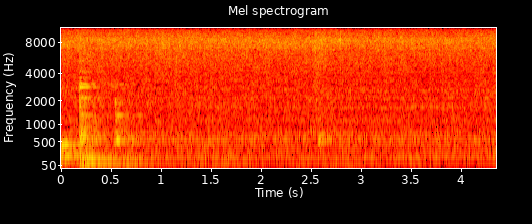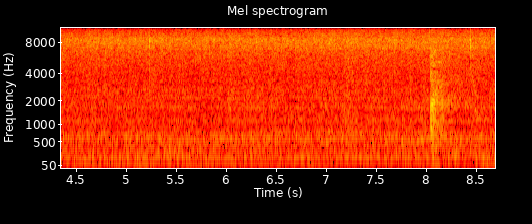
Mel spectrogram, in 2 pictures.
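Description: Meat and tomatoes fry in a pan with a steady, even sizzle that lasts throughout, broken by a few faint clinks of stirring. No one talks.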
